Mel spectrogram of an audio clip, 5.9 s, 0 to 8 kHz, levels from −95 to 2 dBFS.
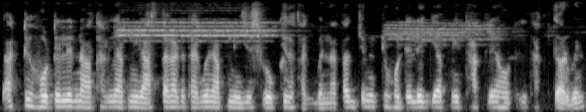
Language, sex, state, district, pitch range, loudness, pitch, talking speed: Bengali, male, West Bengal, North 24 Parganas, 140-145 Hz, -20 LUFS, 145 Hz, 265 wpm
